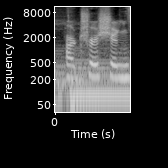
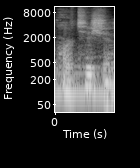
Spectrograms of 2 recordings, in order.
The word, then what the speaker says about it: partition: there lockers all lined up on the wall partition set up by the doorway probably to obscure the view for visitors it's pronounced partition and not partition I know how it's pronounced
